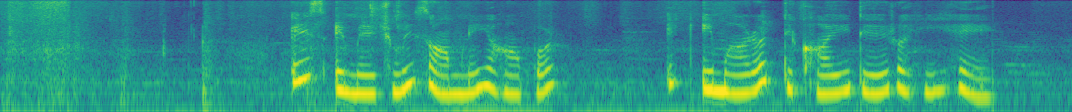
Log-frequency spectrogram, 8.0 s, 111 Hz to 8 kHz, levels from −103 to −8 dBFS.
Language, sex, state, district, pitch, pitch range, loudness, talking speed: Hindi, female, Rajasthan, Jaipur, 250 Hz, 225-280 Hz, -17 LUFS, 90 wpm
